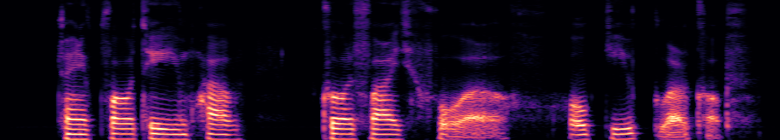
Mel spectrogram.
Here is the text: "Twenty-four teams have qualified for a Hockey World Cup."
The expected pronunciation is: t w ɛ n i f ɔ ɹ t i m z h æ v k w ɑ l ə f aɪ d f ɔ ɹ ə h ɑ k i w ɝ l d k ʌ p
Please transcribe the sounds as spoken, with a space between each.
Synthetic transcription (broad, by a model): t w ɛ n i f ɔ ɹ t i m h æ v k w ɑ l ə f aɪ d f ɔ ɹ ə h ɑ k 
